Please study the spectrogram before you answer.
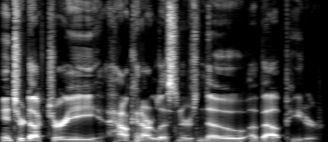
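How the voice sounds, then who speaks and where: A man's voice: on the low side, fairly even intonation, moderate pace, clear, resonant tone, no room sound. A man hosting a church podcast, chatting casually with many "uh"s and restarts in a studio. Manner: friendly, filler-heavy, restarts often. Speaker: podcast host.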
